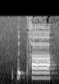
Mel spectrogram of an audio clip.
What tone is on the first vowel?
high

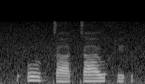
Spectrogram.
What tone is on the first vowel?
falling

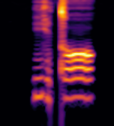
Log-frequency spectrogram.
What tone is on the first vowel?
falling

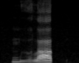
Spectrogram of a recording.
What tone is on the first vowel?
low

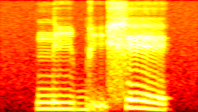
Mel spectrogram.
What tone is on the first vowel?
low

